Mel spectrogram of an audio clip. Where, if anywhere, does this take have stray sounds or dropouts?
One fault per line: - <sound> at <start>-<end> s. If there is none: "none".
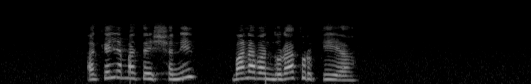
none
